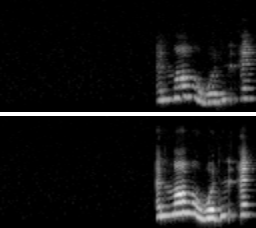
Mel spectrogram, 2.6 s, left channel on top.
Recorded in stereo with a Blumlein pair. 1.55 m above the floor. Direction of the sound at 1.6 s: 50° right.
